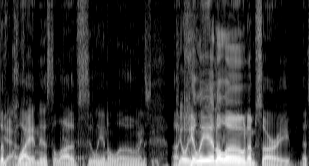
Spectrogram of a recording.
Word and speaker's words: Cillian: Their name Cillian, hard C. And the hard C is so much cooler than the soft C. Cillian.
